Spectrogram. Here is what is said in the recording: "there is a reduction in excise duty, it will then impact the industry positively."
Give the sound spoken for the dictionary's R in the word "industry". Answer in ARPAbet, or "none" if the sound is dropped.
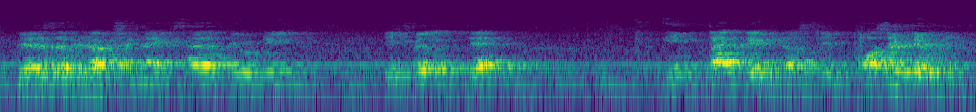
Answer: R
